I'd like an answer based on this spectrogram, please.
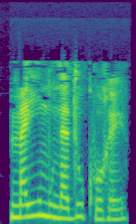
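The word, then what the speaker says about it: Maïmouna Doucouré: Interviews with the director, my Mona Docker, what? Okay, how do I pronounce this shit now? Maimuna Dukure. Oh. That's how you pronounce it.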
